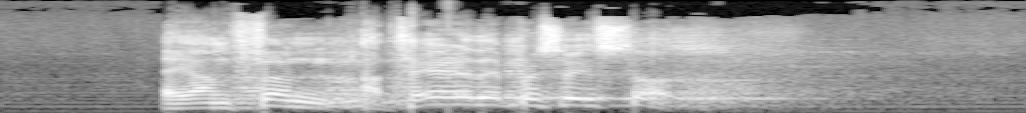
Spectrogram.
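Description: An older man speaks emphatically into a microphone.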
